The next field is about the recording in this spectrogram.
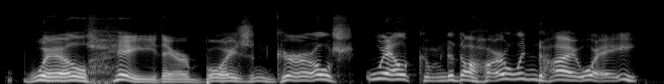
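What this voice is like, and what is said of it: Old farmer character voice. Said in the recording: “why am I talking like an old farmer sitting on his front porch? Just creepy.”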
